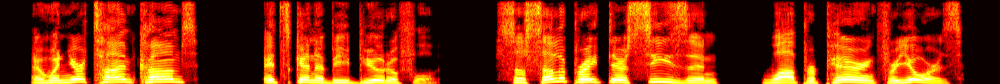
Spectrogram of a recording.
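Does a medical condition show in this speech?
No.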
